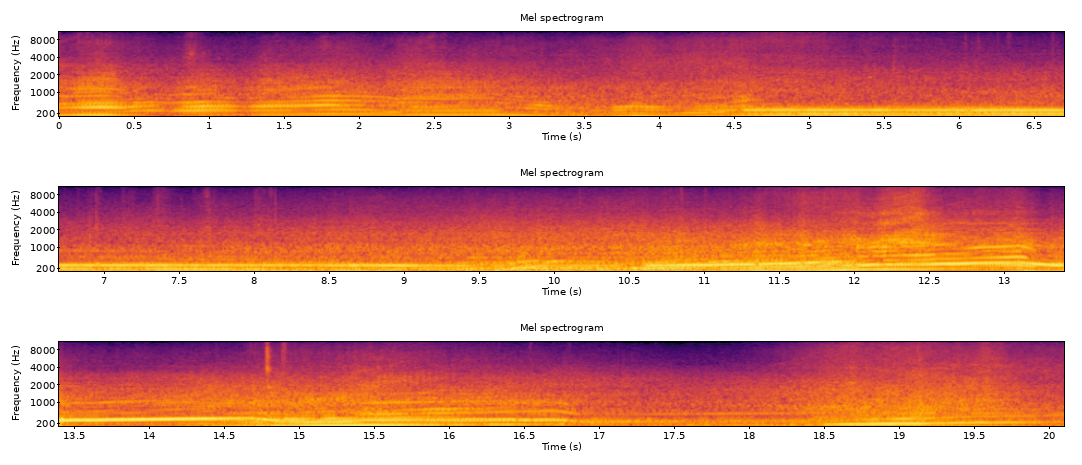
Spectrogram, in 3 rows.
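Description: Ferrari 488 GTB's twin-turbo V8 with an Akrapovic exhaust, revving up and down, then held at steady high revs for several seconds. It then accelerates hard through the gears, its pitch rising and dropping at each upshift, and an engine revs up again near the end.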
